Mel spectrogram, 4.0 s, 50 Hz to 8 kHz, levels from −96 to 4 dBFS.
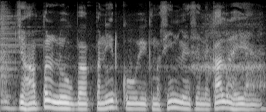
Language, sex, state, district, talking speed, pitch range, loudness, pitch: Hindi, male, Madhya Pradesh, Bhopal, 195 wpm, 140-160 Hz, -16 LUFS, 145 Hz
